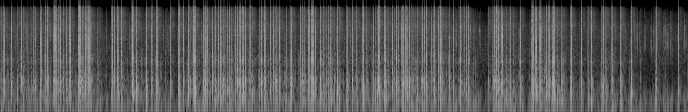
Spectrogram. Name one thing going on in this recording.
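Fireworks crackle and pop rapidly outdoors.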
